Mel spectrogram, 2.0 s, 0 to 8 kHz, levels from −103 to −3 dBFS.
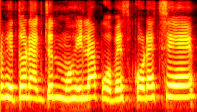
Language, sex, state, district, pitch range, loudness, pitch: Bengali, female, West Bengal, Jalpaiguri, 255-285 Hz, -17 LUFS, 275 Hz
